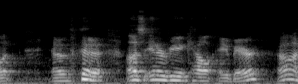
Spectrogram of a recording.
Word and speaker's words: Hebert: guess you can call it us interviewing Cal a bear oh I said it right a bear you did y I get the gold star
